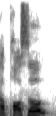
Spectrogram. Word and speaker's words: apostle: the T in Castle you don't pronounce the T in apostle you don't pronounce the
